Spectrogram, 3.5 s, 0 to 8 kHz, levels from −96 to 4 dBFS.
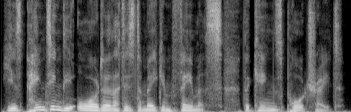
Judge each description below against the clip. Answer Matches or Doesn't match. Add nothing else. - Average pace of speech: Doesn't match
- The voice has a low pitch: Matches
